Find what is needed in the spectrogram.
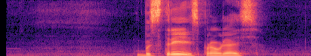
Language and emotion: Russian, neutral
